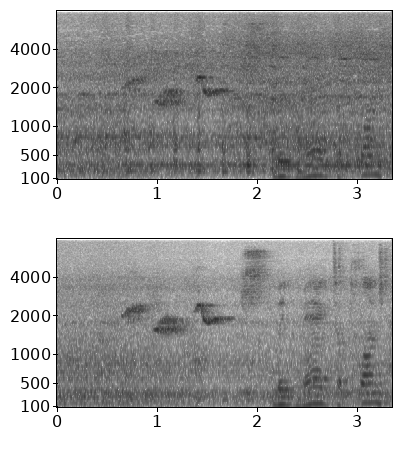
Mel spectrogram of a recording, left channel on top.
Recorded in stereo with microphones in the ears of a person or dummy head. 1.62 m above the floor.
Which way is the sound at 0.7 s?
5° right (ahead or behind).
